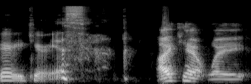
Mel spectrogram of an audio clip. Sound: laughing

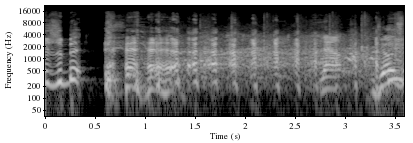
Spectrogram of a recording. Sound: laughter

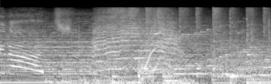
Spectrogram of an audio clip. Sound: elephant horn

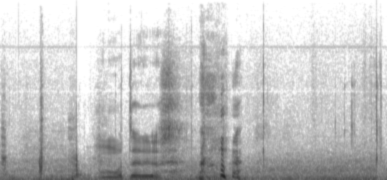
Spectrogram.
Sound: laughing

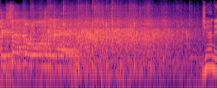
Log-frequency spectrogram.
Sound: audience applauds

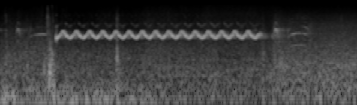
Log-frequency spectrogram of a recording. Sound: alarm chirping

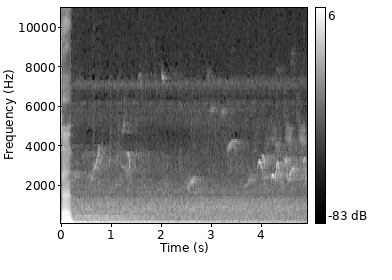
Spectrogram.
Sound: birds chirp

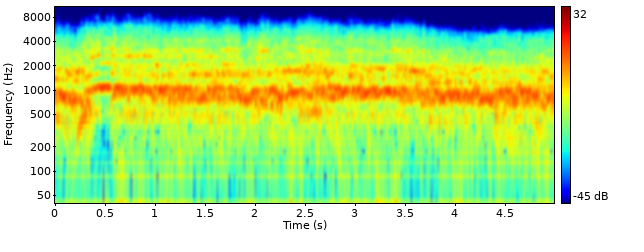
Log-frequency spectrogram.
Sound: all Cheering

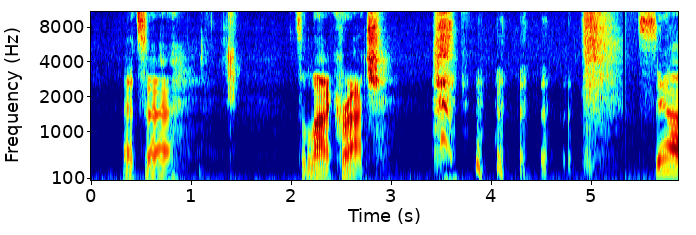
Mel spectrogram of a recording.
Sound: laughing

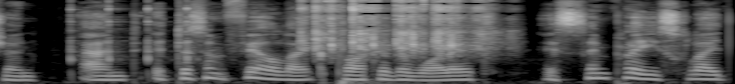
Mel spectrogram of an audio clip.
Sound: coins rattle

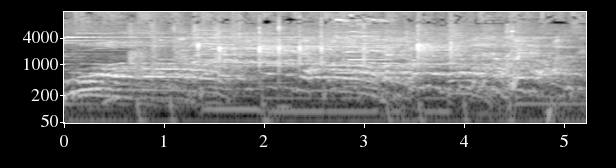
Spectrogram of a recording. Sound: applause

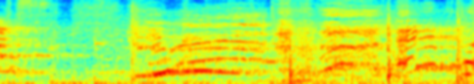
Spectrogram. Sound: gasps

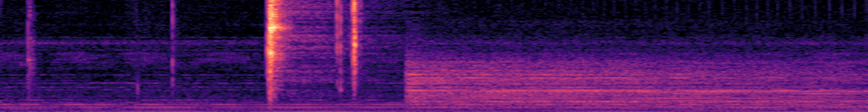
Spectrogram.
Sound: empty gun clicks

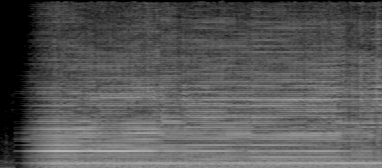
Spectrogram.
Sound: jointer buzzing

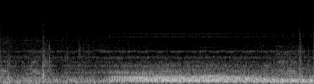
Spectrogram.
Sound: monster roar

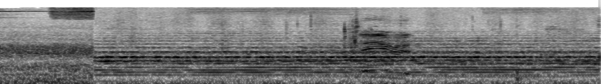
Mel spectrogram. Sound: train whistle

